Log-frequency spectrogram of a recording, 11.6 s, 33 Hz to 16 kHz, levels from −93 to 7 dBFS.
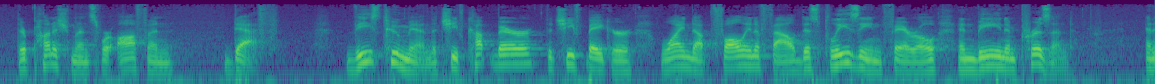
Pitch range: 95-155 Hz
